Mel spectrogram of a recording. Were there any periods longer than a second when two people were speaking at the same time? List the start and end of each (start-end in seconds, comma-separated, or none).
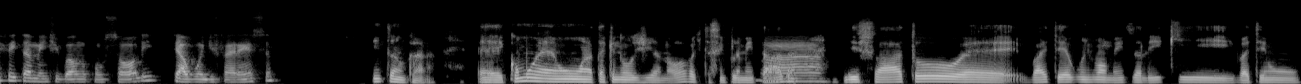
none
